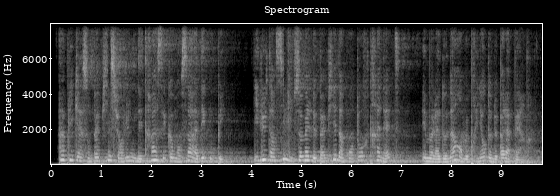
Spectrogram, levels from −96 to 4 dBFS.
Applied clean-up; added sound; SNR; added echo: neural separator model SepFormer DNS4.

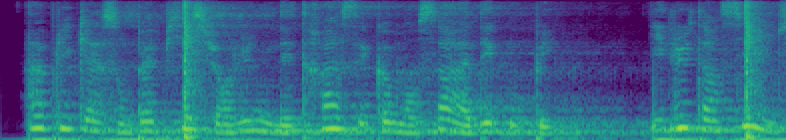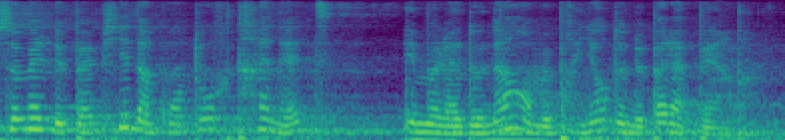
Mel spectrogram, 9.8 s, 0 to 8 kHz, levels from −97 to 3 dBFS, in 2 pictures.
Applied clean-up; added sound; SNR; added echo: none; Cupboard open or close / Drawer open or close; 5 dB; reverberation time 2.3 s.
